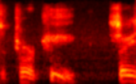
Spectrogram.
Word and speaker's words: Torquay: down there at a little little community called torquay t-o-r-q-u-a-y but they pronounced the torquay so he says this song reminds me of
